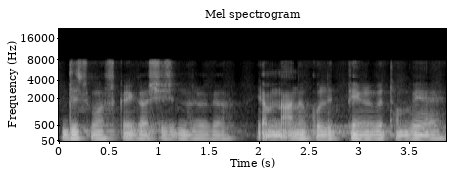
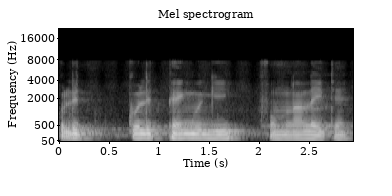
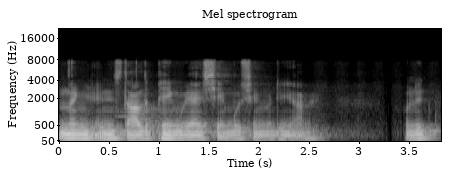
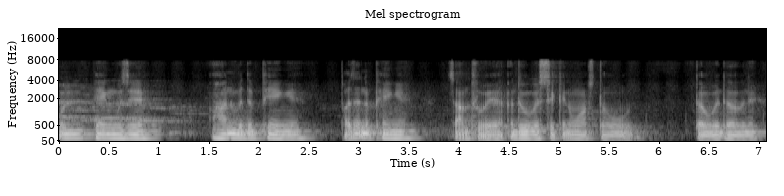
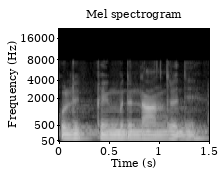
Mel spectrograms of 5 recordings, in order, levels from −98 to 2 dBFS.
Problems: background sounds at intervals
